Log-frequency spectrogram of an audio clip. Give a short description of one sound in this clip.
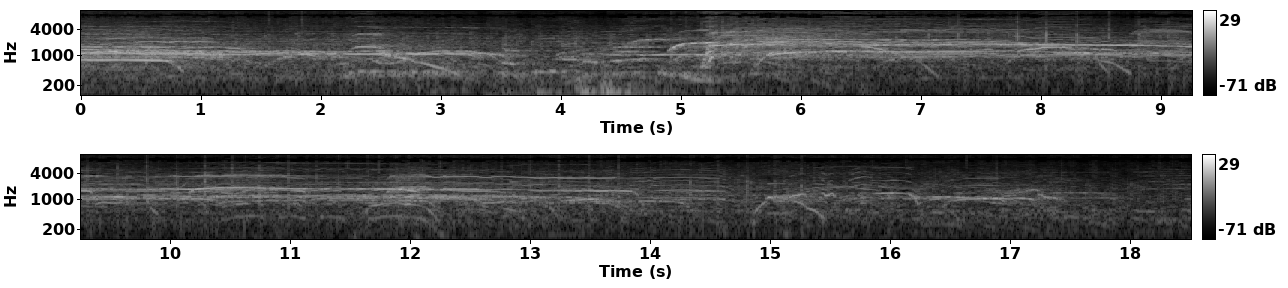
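A crowd of young girls cheers and screams loudly in a large echoing hall.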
